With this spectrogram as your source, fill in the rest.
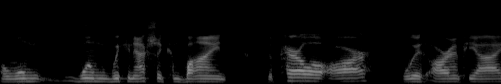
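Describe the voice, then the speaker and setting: Monotone, flat intonation at a moderate pace, broken by long, frequent pauses. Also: man, fairly high pitch for a man. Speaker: workshop instructor. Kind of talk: technical lecture. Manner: hesitant, many fillers.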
